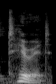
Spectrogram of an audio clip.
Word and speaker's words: Tyrwhitt: a spelt right but you haven't had to pronounce too right didn't Charles tear it very important gosh what did I mean III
